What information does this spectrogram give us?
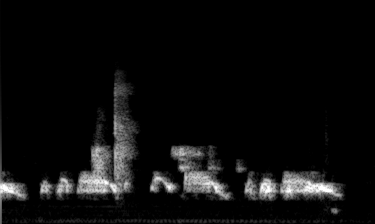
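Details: Spotted dove used as a decoy, cooing quietly: a string of short, low, mellow coo notes and drawn-out purring phrases with brief pauses between groups.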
